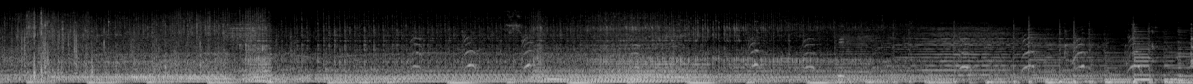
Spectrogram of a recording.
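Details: Loud music with a steady pulsing beat plays over vehicle engine sounds and some speech, with no animal voices.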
